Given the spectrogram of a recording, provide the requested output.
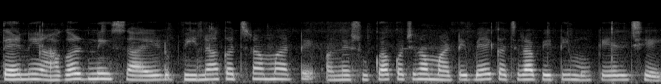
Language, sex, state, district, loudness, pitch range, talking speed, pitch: Gujarati, female, Gujarat, Gandhinagar, -16 LUFS, 215-240 Hz, 125 wpm, 225 Hz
